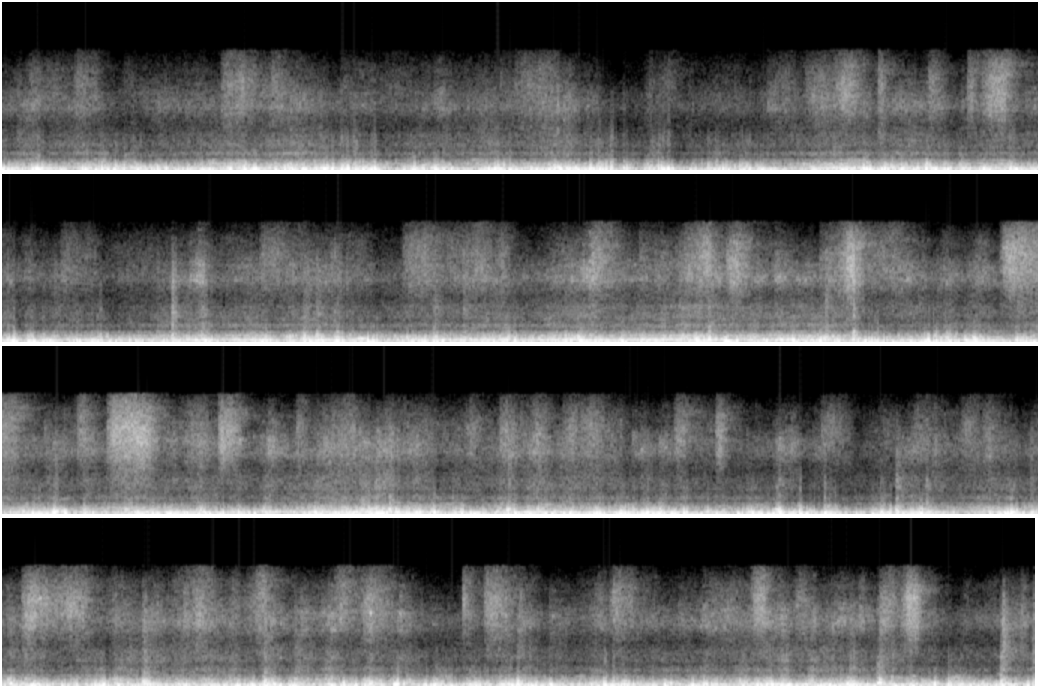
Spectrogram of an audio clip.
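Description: Indian local passenger train running at speed, heard from an open coach doorway: a steady rumble and rattle of the coach and its wheels on the rails. A steady whine rides over it for about the first twelve seconds, then drops away.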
